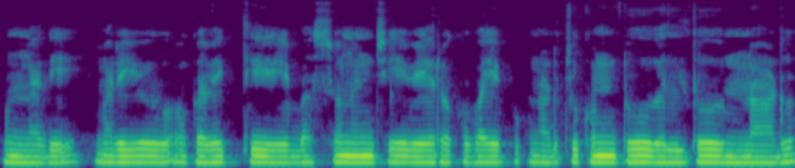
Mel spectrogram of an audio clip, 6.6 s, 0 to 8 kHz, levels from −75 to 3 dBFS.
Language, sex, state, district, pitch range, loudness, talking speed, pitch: Telugu, male, Andhra Pradesh, Sri Satya Sai, 110-115 Hz, -14 LUFS, 100 wpm, 110 Hz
